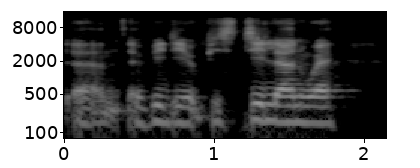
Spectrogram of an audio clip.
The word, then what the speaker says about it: Dit Learn: So, and in French, Dit Learn, Dit means to say, and learn, of course, to learn. Dit Learn, and but as you pronounce it in English, is unlearning.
